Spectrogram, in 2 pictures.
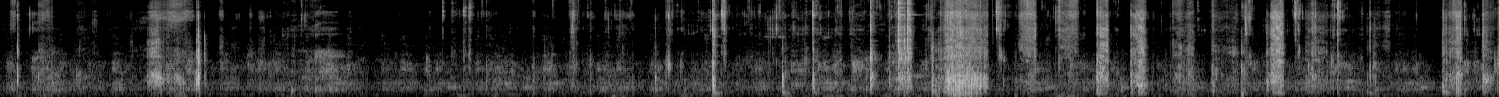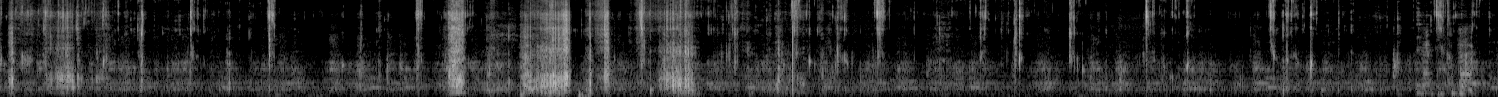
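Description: Close-miked chewing of chow mein noodles: irregular wet mouth clicks and chewing, with occasional clicks of a fork against a plastic tray.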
